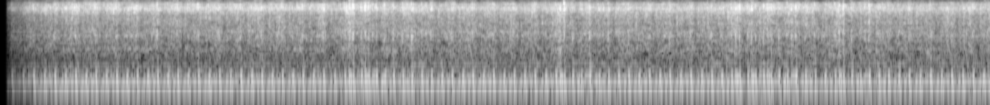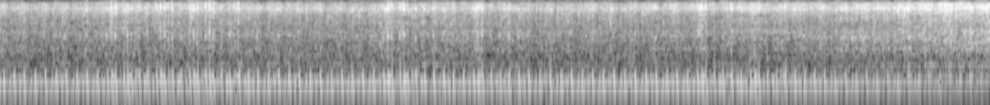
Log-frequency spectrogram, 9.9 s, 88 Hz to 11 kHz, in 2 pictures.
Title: zxr 400 L9 rough idle, delay to response, hang 2k rpm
